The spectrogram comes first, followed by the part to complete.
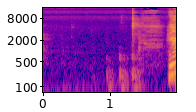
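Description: A pause in a man's sermon: nearly quiet for about a second, then a few faint short clicks, before his voice comes back in at the very end.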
